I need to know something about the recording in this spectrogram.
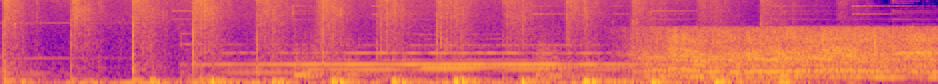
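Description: Bees buzz steadily with a droning hum as they fly away, joined by rhythmic low thumps; after about three seconds the buzzing swells into a denser, brighter swarm sound.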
